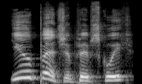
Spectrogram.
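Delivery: high, breezy, cocky tomboy voice. Acted. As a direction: toss it off with a grin. Rainbow Dash voice.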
